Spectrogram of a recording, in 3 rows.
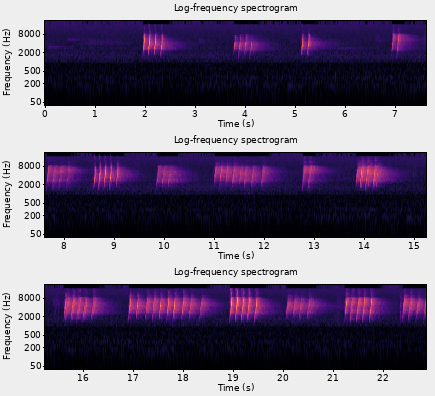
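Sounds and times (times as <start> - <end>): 
bird song: 0.0 - 3.2, 3.8 - 13.2, 13.8 - 14.7, 15.6 - 22.8.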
